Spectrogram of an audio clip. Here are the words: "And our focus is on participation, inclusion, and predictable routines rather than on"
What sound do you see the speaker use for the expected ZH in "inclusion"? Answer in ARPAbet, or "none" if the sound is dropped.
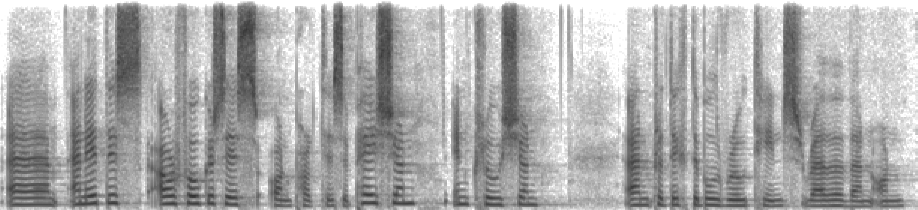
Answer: SH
